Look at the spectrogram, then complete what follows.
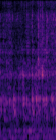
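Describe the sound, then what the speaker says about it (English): Raspberry vinegar pouring gently into a big gallon jar, a brief close splashing, gurgling stream of liquid. "now I'm gonna just gently pour it into my big"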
